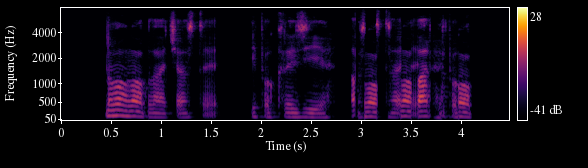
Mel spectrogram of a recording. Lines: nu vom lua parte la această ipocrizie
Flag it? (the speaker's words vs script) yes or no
yes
